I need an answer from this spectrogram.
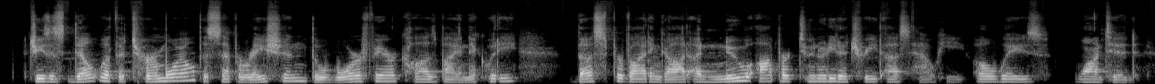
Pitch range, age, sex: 110-130 Hz, 20-39, male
